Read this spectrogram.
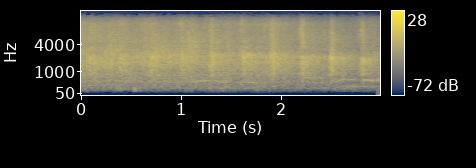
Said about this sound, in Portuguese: Se você está comigo nisso aqui, meus irmãos, levante as suas mãos, aplauda Jesus com alegria, diga: Senhor, eu preciso orar.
